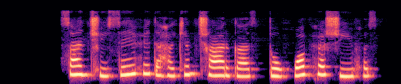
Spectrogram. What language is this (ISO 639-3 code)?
abk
